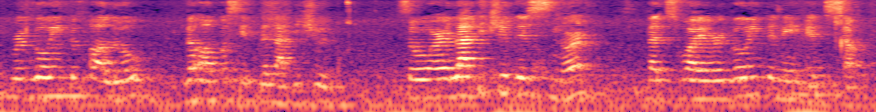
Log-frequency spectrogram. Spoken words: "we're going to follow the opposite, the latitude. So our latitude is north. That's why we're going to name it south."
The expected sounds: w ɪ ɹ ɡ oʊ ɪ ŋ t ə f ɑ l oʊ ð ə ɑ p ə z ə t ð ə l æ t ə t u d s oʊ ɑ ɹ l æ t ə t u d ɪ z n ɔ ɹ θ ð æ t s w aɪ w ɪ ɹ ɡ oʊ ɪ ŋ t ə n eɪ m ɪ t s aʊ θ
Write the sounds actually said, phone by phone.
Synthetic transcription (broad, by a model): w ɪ ɹ ɡ oʊ ɪ ŋ t ə f ɑ l oʊ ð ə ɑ p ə s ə t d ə l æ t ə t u d s oʊ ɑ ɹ l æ t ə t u d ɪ s n ɔ ɹ θ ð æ t s w aɪ w ɪ ɹ ɡ oʊ ɪ ŋ t ə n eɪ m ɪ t s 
